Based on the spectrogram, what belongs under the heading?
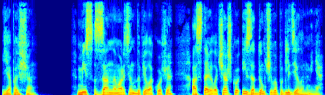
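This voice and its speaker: A man narrating a story in a measured, reflective way. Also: mid-range voice, big pitch swings, creaky, a little mellow, no room sound, clean studio sound. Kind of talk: audiobook narration.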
